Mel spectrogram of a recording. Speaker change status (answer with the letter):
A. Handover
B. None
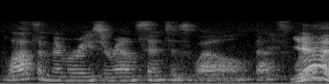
A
